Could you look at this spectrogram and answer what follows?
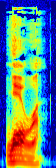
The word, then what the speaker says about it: Nwora: Jordan Nwora, by the way, I was specifically told by Raptors PR, the N is silent, okay? So it's Nwora.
